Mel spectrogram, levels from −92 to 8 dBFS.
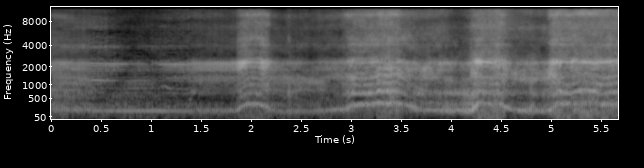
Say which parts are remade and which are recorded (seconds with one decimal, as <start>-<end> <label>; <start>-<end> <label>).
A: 0.0-0.4 remade; 0.4-1.4 recorded; 1.4-5.7 remade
